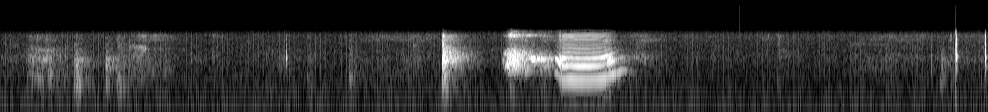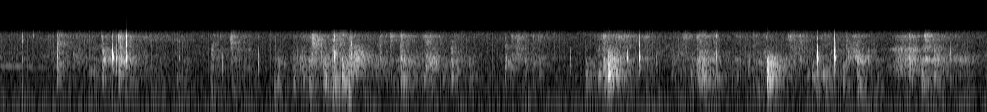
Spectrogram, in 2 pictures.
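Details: Baby kitten giving a drawn-out wavering meow near the middle, surrounded by soft clicks, thumps and faint indoor voices.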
